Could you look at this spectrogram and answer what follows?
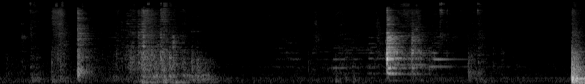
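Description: Fired stoneware pot lid, speckled and grog-rich, lifted out while unloading an electric cone 6 kiln, giving a few sharp ceramic clinks and knocks with soft rustling between them, close by.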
